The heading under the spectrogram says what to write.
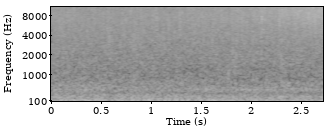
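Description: Steady, fairly quiet ambience of light storm wind mixed with raindrops falling at intervals, a constant rushing hiss with a low rumble underneath and no voices.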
